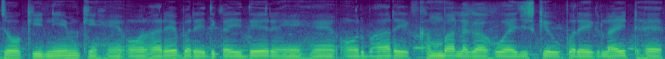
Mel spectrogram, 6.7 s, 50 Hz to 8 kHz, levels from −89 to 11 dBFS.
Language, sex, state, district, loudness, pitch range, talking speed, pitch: Hindi, male, Rajasthan, Bikaner, -14 LUFS, 105-115 Hz, 215 wpm, 105 Hz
